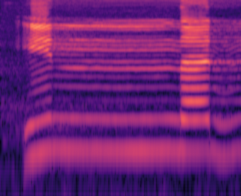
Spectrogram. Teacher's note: nunnya ditekan kemudian ditahan lebih kurang 2 harokat sehingga terbentuk suara yang mendengung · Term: ghunnah musyaddadah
